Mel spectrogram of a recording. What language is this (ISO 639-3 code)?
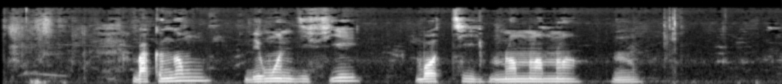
bci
